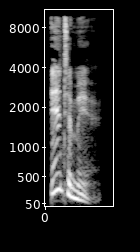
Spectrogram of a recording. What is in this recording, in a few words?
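"antimere", British English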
